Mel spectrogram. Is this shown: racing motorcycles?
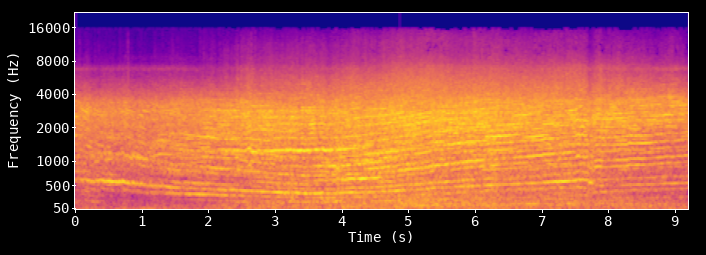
yes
